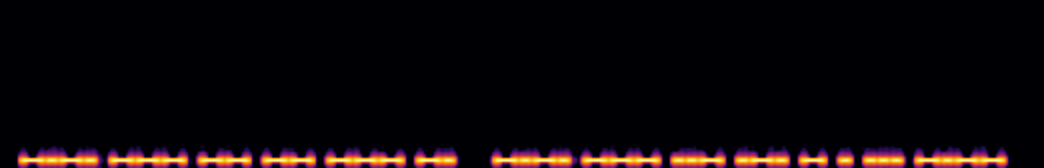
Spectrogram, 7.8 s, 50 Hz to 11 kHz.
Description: Morse code, heard as a keyed tone, about 25 wpm, 600 Hz. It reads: COMMON COURTESY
